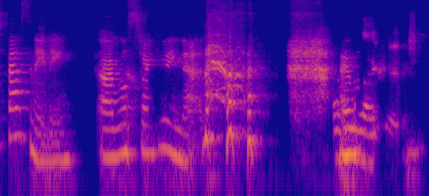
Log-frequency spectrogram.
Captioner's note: laughs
